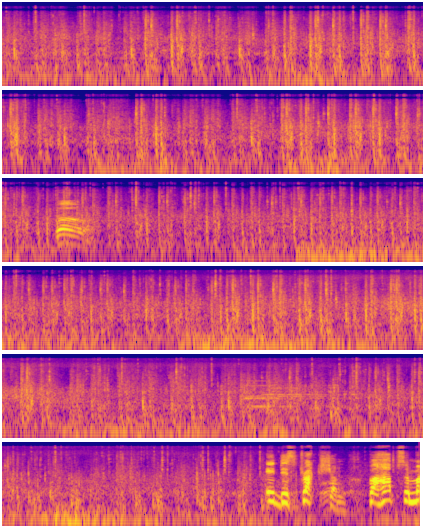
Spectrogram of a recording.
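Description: A camel's hooves thud steadily on sand and gravel.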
